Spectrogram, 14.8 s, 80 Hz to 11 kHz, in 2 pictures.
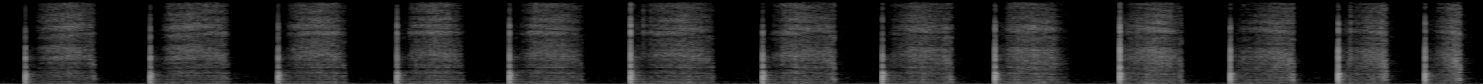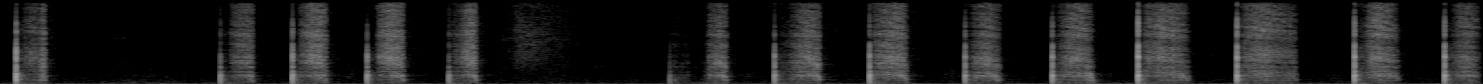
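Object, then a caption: Chalk stick on a chalkboard. A blue chalk stick held in the fingers rubs and scrapes across a large, flat, solid black chalkboard, re-tracing and filling in a balloon outline. About 28 short, bright, scratchy strokes come in a steady rhythm, with brief pauses near the middle.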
